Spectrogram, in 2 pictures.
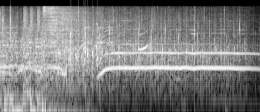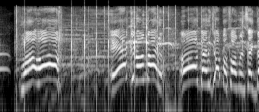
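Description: Loud audience applause with cheering after a Marathi TV comedy sketch fills the first half and stops abruptly, followed by a voice speaking over the stage.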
